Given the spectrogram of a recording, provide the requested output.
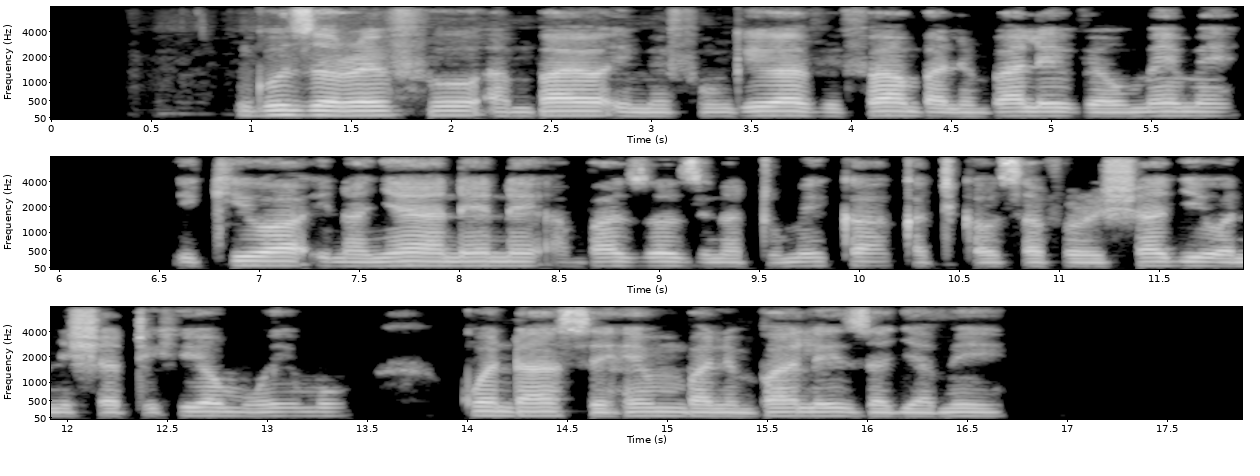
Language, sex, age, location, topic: Swahili, male, 25-35, Dar es Salaam, government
